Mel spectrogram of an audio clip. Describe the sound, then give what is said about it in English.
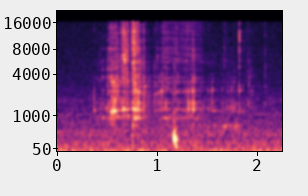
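Glasses clink together in a toast: a cluster of bright, ringing taps, followed by a couple of softer clinks, with no talking. “so, guys, thank you. Cheers.”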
